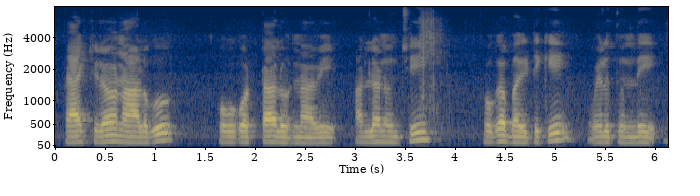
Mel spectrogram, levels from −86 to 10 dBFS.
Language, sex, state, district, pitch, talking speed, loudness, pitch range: Telugu, male, Telangana, Mahabubabad, 120 Hz, 110 wpm, -19 LUFS, 115-130 Hz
